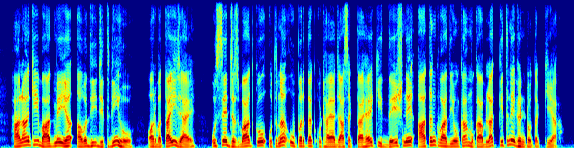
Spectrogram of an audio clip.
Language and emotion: Hindi, neutral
